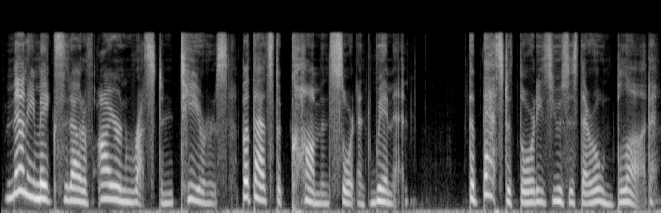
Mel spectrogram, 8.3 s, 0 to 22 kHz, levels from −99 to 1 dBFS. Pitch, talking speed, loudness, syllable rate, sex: 225 Hz, 165 wpm, -19 LUFS, 4.8 syllables/s, female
